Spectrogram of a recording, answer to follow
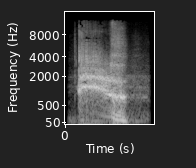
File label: venm pain; dota; venomancer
